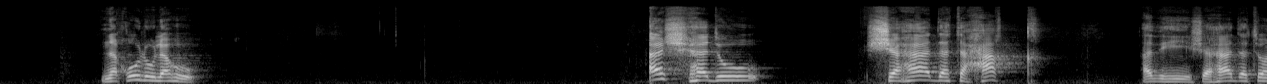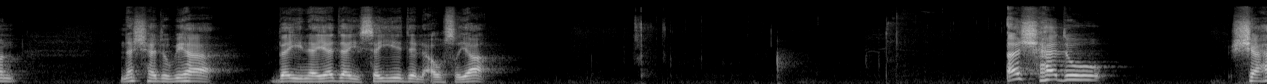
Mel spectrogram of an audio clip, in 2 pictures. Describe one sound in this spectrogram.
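An older man speaks calmly and expressively into a close microphone, in bursts with pauses.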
